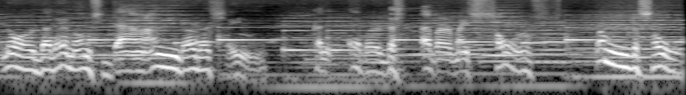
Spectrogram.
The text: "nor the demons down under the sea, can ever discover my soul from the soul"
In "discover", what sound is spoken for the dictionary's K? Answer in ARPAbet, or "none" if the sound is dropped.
none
